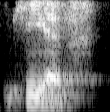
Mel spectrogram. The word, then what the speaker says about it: Kyiv: It is most definitely Kyiv.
